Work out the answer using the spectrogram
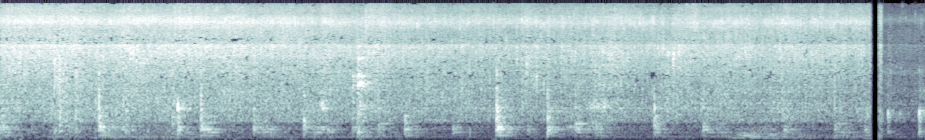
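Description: Cut idli pieces frying in hot oil in a nonstick pan: a steady loud sizzle, with scattered light knocks and scrapes as a wooden spatula stirs and turns them. The sizzle drops off suddenly near the end, leaving a much quieter sizzle.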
